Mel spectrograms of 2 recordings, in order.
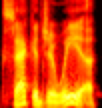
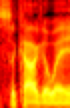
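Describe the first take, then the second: First: The name ends with a 'wee-uh' sound. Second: The name ends with a single 'way' sound. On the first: This is how Americans say the name. "Americans were like" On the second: This is how the name is said natively. "the native pronunciation is"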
